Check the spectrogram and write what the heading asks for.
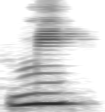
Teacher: For kasra give e sound. The sound is very short. Mi. His for kasra give e sound attached with sin.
